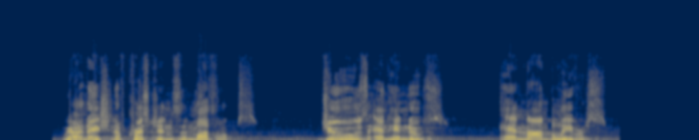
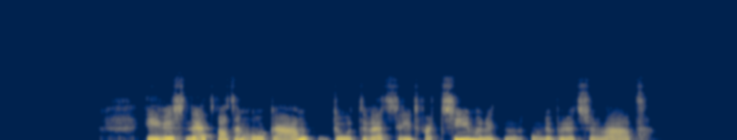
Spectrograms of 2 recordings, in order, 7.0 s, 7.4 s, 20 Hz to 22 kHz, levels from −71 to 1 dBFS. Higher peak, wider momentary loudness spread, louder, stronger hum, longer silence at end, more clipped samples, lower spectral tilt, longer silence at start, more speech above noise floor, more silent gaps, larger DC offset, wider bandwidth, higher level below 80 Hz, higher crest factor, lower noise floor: second, -8 dBFS vs -4 dBFS; first, 15 LU vs 10 LU; about the same, -20 LUFS vs -18 LUFS; neither; about the same, 0.9 s vs 0.9 s; neither; about the same, -4.5 dB/octave vs -4 dB/octave; second, 0.5 s vs 1.25 s; second, 54 dB vs over 72 dB; neither; neither; first, 14 kHz vs 9.8 kHz; first, -58 dBFS vs -74 dBFS; about the same, 16 dB vs 16 dB; second, -74 dBFS vs under -90 dBFS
